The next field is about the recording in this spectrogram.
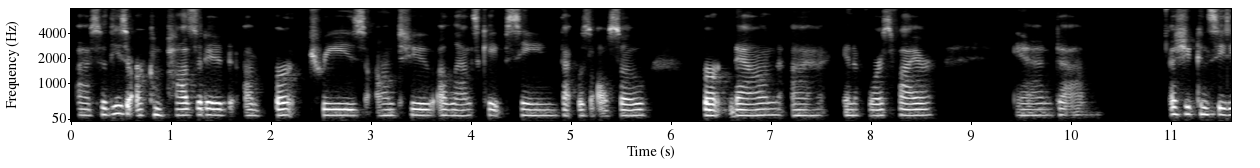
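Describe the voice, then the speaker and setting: A middle-aged woman giving a lecture about her own work over a video call in a monotone, tentative way, with pauses. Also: deep voice, creaky, dry recording. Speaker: guest artist, photographer. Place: indoor room on a video call. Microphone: video call microphone.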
